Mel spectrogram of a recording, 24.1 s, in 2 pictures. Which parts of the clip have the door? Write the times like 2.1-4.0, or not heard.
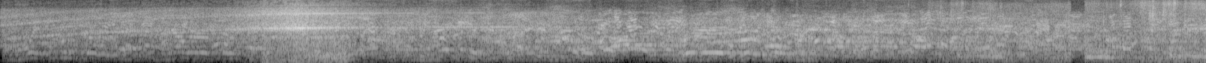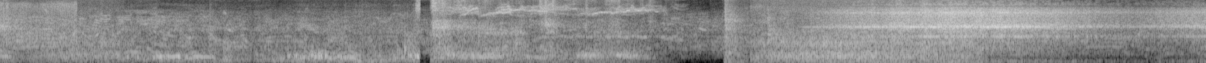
2.6-3.5, 12.2-13.4, 19.3-22.0.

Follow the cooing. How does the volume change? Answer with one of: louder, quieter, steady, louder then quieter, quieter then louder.
louder.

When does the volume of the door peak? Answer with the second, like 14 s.
21 s.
